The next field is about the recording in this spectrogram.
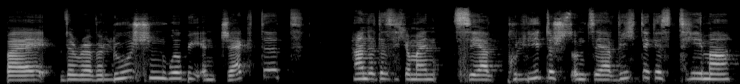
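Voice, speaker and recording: A woman speaking as a jury member, giving earnest, considered commentary in deliberate phrases. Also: on the high side, a bit bright, rough recording.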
